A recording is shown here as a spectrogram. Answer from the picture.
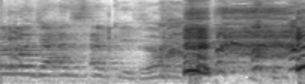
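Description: Men laughing and chuckling among low talk, with a loud burst of laughter a little over a second in and another near the end.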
